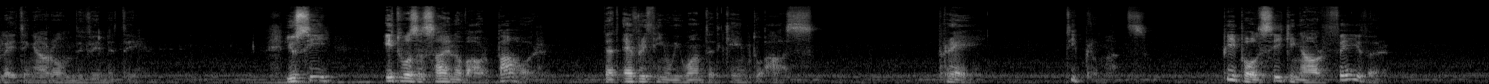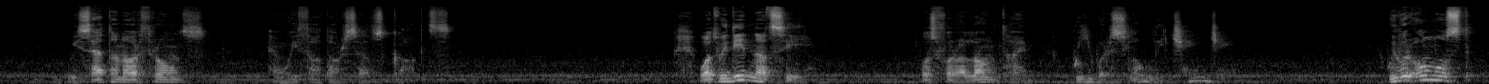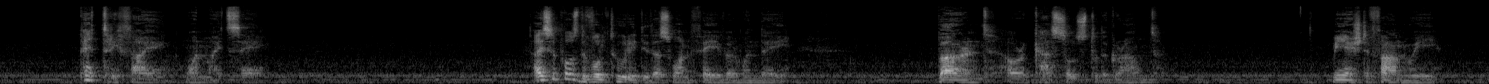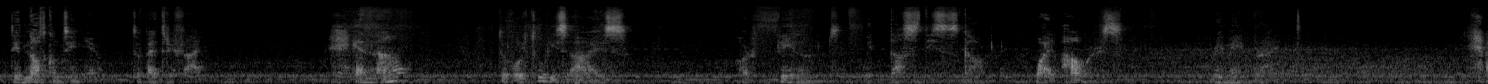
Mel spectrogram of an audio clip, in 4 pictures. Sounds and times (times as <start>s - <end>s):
Speech: 0.0s - 1.5s, 2.7s - 8.2s, 9.4s - 9.9s, 10.6s - 11.5s, 12.2s - 13.9s, 15.6s - 17.0s, 17.6s - 19.5s, 21.7s - 23.1s, 24.1s - 27.3s, 28.8s - 29.7s, 30.6s - 32.5s, 35.1s - 37.7s, 39.2s - 41.5s, 43.1s - 44.2s, 44.8s - 46.8s, 48.0s - 48.8s, 49.6s - 51.0s, 52.0s - 56.0s, 56.8s - 57.8s.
